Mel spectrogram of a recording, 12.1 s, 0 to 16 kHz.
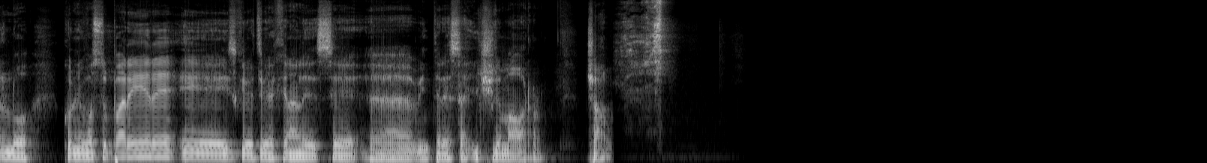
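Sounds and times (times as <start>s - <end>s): short rasping rub: 6.2s - 6.8s.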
